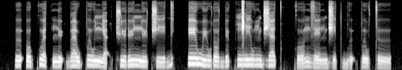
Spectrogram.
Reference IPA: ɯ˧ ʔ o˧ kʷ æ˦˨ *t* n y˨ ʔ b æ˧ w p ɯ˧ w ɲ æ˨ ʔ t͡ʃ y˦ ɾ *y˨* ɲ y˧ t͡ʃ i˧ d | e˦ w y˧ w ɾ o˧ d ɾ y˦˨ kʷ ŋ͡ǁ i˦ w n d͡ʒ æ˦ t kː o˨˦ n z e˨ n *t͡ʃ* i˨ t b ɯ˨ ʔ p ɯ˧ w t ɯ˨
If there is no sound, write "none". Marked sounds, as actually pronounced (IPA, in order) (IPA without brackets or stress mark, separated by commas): t, y˦, d͡ʒ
